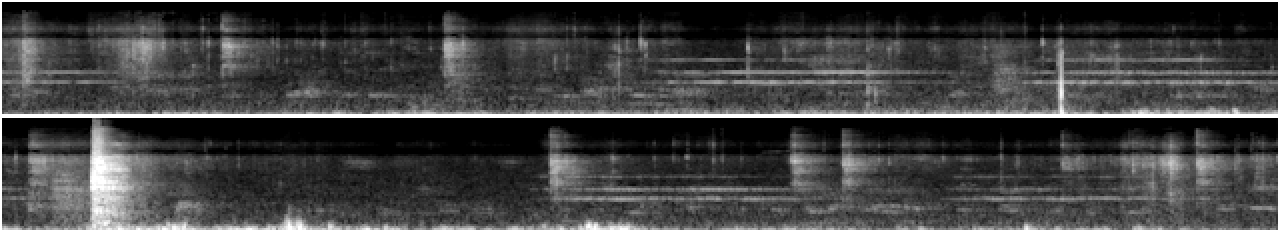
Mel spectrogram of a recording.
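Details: Shetland sheepdog puppy named Sherry, under five months old, giving high, drawn-out whines with clear overtones in bursts of about a second, pausing between them, with a loud thump near the middle.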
